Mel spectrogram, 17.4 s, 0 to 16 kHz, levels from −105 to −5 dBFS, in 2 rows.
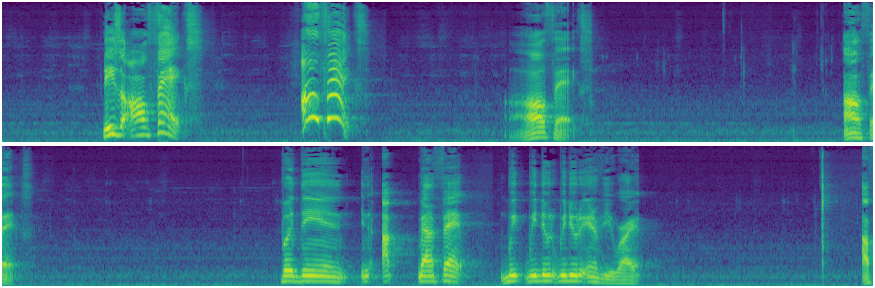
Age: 30-49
